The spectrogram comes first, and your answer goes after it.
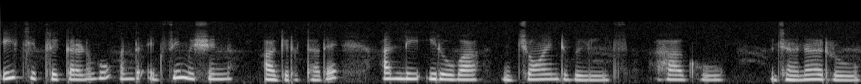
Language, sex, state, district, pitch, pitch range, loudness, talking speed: Kannada, female, Karnataka, Raichur, 230 Hz, 215-260 Hz, -18 LUFS, 85 wpm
